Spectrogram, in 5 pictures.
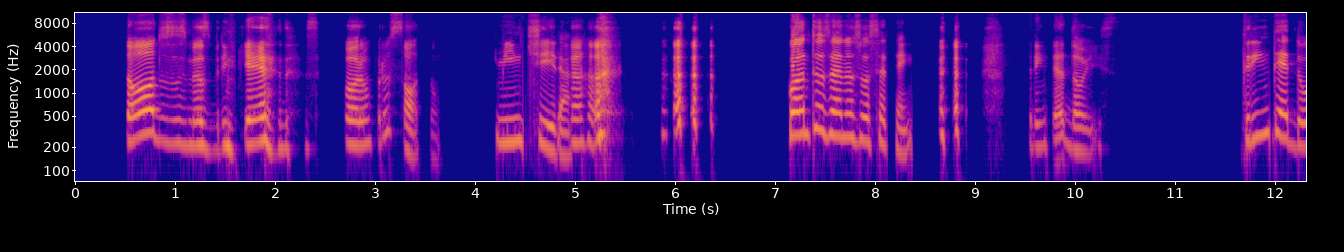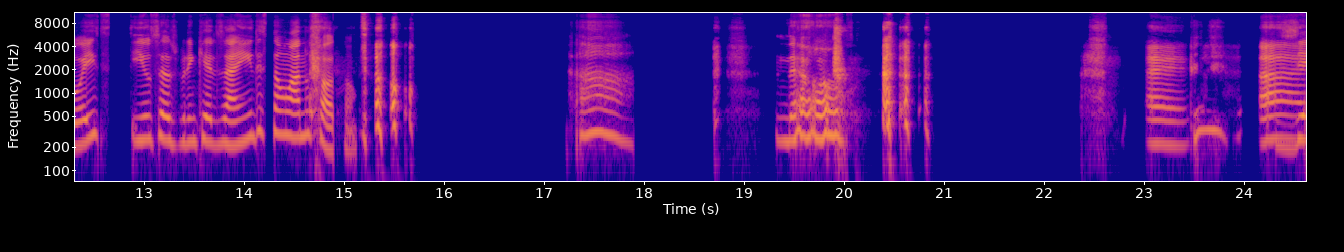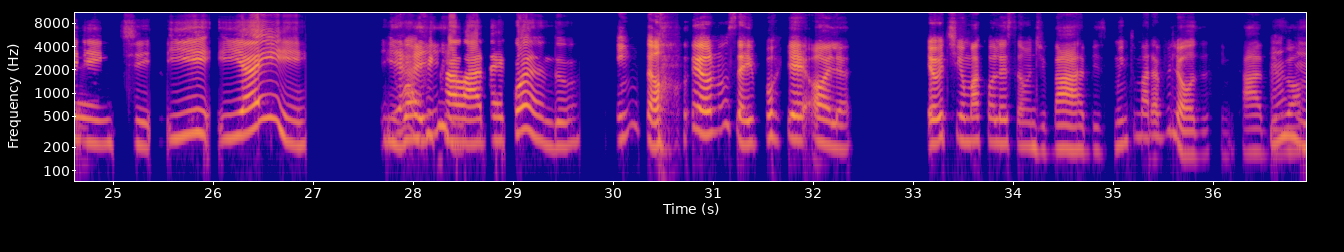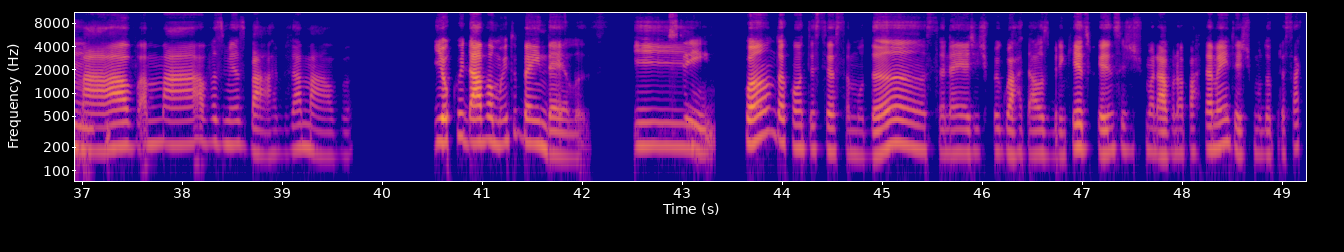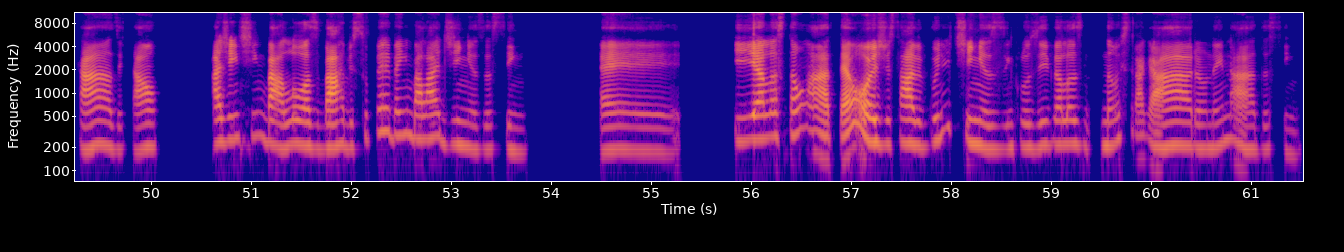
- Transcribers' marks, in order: laughing while speaking: "brinquedos"; laugh; laugh; laugh; laughing while speaking: "Não"; gasp; surprised: "Não"; laugh; gasp; laughing while speaking: "então"; tapping
- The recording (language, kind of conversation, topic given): Portuguese, advice, Como posso começar a me desapegar de objetos que não uso mais?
